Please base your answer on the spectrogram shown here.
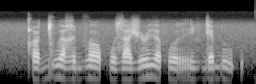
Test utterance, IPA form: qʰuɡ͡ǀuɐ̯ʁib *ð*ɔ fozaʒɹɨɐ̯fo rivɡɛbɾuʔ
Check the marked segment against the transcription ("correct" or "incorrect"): correct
